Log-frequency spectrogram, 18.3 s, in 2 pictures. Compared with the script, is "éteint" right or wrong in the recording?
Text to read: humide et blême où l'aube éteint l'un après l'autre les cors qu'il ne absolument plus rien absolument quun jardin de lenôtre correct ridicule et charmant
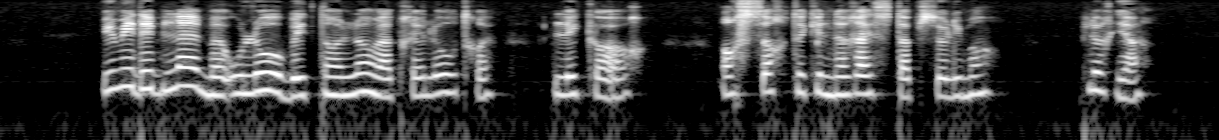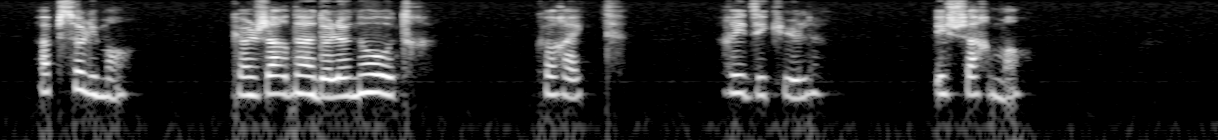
right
